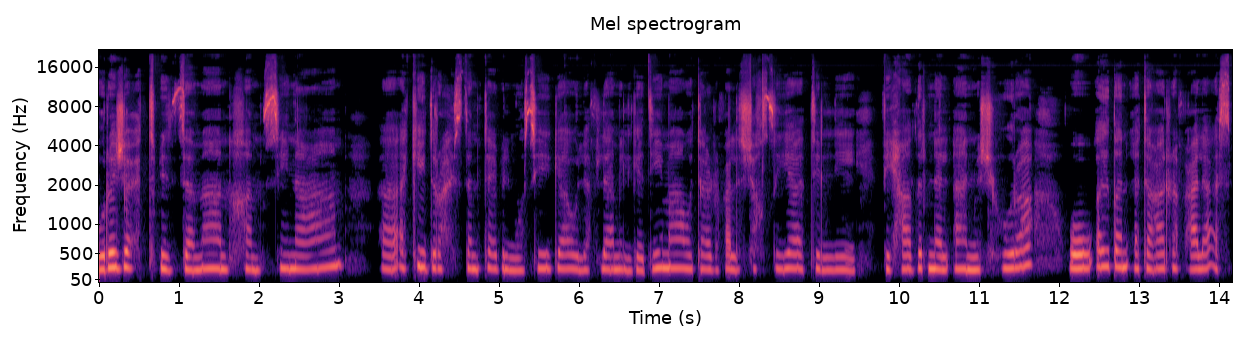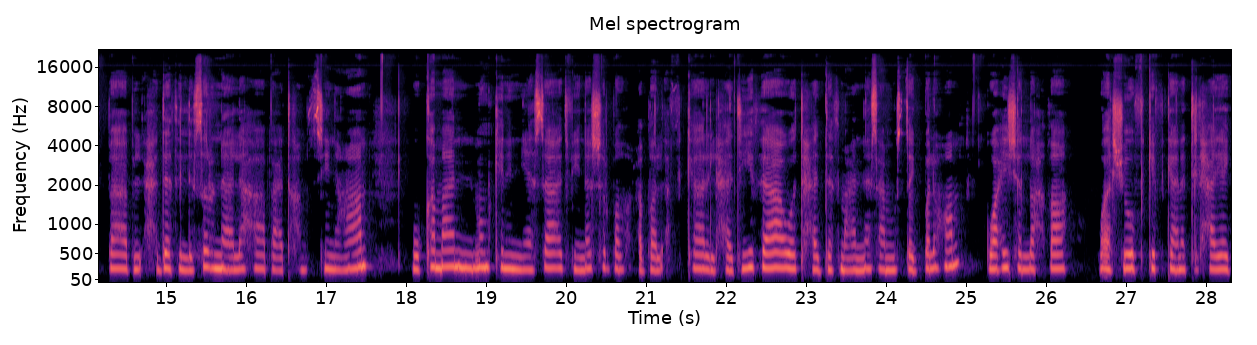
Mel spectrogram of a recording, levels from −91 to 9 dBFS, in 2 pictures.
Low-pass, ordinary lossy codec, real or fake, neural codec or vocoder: none; none; fake; vocoder, 44.1 kHz, 128 mel bands every 256 samples, BigVGAN v2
